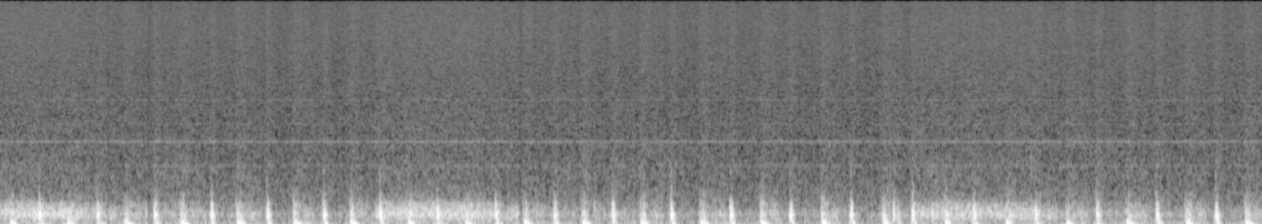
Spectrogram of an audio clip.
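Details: Female heart auscultated with a stethoscope: steady, regular heartbeat with paired thumps over a low background hum.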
